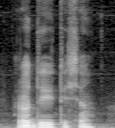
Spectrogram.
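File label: Ukrainian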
